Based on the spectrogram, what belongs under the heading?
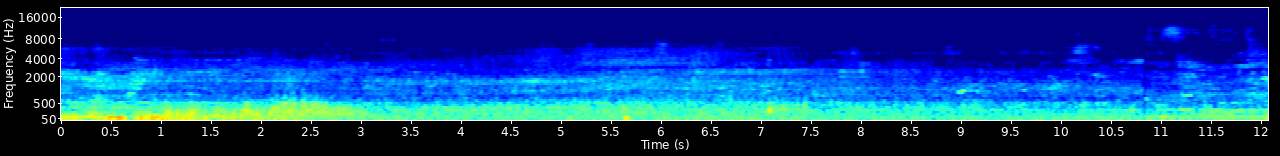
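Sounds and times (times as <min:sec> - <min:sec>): traffic rumble: 0:00.0 - 0:12.0.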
